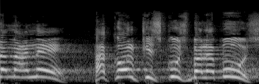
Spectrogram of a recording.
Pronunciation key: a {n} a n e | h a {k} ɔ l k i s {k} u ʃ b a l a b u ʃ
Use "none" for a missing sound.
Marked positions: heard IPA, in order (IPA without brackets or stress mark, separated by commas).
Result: m, k, k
